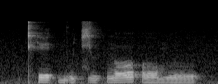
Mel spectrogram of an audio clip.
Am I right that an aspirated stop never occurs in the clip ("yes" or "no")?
no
